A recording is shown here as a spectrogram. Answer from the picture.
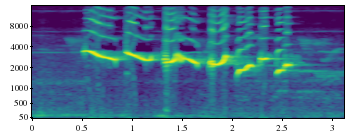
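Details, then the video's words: Oriental magpie-robin singing, used to spur a quiet bird into full song: a run of seven or so rich whistled phrases, sliding up and down, quickening toward the end, with faint low hum beneath. "PANCINGAN CEPAT MENGATASI KACER MACET BUNYI CEPAT NGEPLONG GACOR"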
